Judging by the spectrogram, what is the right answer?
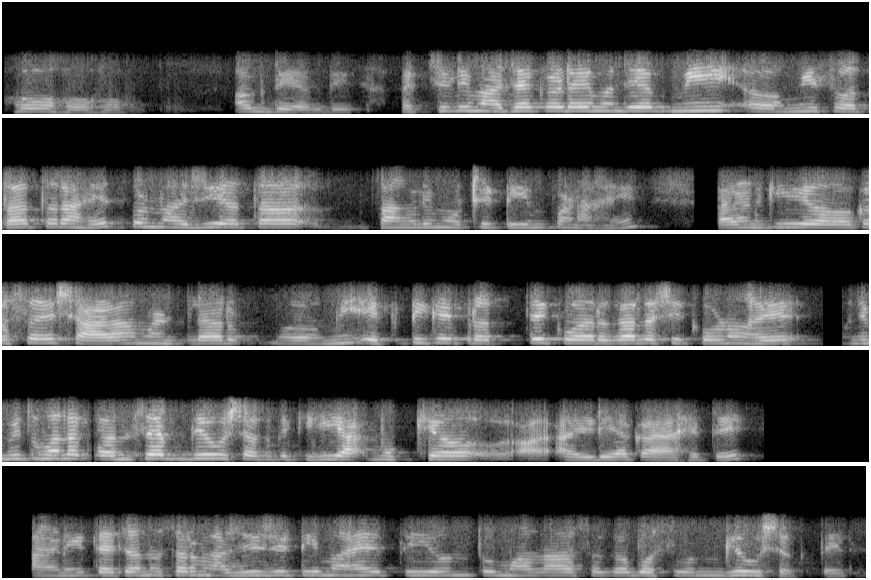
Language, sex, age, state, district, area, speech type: Marathi, female, 30-45, Maharashtra, Nashik, urban, conversation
